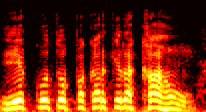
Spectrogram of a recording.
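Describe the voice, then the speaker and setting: A man's voice: extremely high pitch, slow, a little mellow, voice pushed up. A man playing a clever, boastful male wanderer who talks in a confident, bossy way.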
